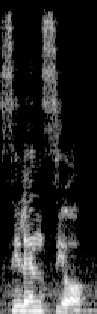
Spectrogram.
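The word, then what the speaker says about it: silenzio: দেখুন জেতা অক্ষরের পরের অক্ষর যদি ইয়া, ইয়ে, ইয় এগুলো থাকে তাহলে জেতা অক্ষরের উচ্চারণ ছয়ের মতো হবে, যেরকম সিলেন্সিও, এই যে ইয় রয়েছে সিলেন্সিও।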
